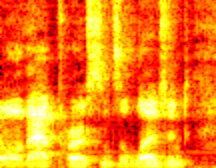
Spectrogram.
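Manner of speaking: put-on ironic, teasing, sarcastic tone. Recalling commenting on graffiti during long drives with family: retelling a sarcastic remark. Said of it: "sarcastically saying".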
